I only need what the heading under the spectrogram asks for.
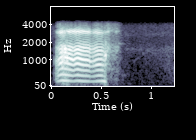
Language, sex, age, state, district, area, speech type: Manipuri, female, 18-30, Manipur, Senapati, rural, conversation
